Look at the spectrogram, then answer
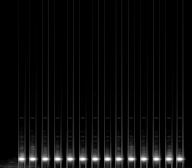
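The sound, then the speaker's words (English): A crossing app's walk-signal feedback, heard whenever the walk signal is activated and made similar to beeping accessible pedestrian signals: a rapid, steady train of short mid-pitched beeps, about eight per second, at even loudness, with no one speaking. “So this is a feedback that you'll hear whenever the walk signal is activated.”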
